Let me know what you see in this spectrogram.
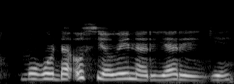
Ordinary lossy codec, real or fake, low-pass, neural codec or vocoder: none; fake; 7.2 kHz; codec, 16 kHz, 16 kbps, FreqCodec, smaller model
